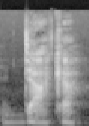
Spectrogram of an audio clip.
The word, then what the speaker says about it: Dhaka: It doesn't really rhyme with anything. It's called Dhaka.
